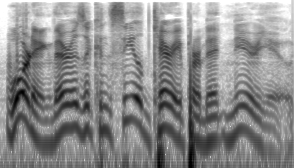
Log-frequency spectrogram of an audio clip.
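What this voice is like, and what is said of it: Imitates an automated app alert voice. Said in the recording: “that's what it'll sound like. And then I started doing this voice”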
